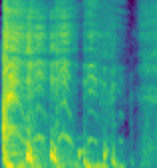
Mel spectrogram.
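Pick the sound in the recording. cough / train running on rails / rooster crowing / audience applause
cough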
